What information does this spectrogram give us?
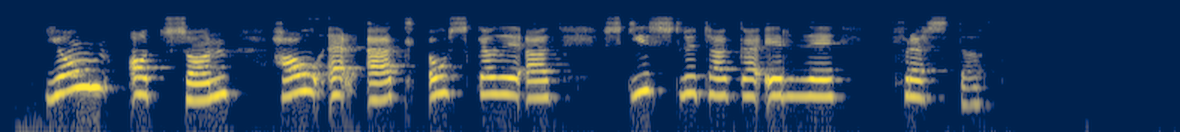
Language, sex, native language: Icelandic, other, Icelandic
